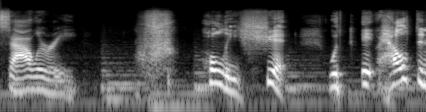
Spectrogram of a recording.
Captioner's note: exhales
